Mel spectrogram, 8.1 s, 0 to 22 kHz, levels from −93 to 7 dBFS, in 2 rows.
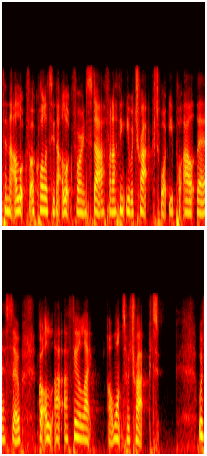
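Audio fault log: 3.56 to 5.06 s, AMR rate drop: the speech turns rougher and more synthetic, with no gap and no loss of bandwidth, then clears again. The network cut the AMR-WB coding rate to shift bits into error protection, which fits a step from 12.65 down to 8.85 kbit/s.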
